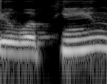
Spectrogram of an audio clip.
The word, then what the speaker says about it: Leppin: now over the years Lapine that's how you say your last name yes I always butcher it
